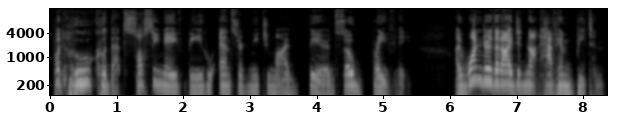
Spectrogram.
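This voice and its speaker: A woman voicing a haughty, quick-tempered male sheriff from a storybook, speaking in pompous archaic phrases. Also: on the low side, very animated, pushed and bright, dry recording, pitched above the performer's own voice, full character voice. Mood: brooding.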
